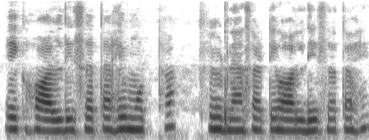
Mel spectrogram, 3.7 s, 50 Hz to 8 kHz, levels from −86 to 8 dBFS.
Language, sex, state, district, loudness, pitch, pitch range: Marathi, female, Maharashtra, Mumbai Suburban, -19 LUFS, 200 Hz, 195-210 Hz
